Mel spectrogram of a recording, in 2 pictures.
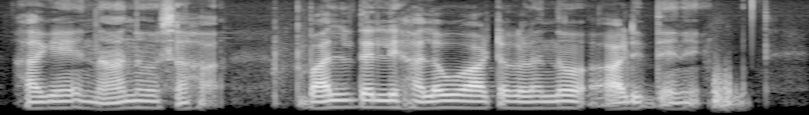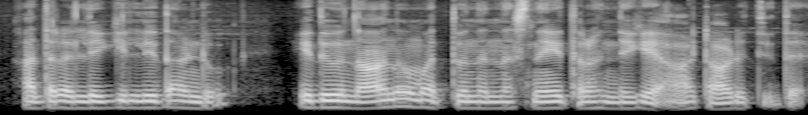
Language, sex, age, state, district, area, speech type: Kannada, male, 18-30, Karnataka, Davanagere, urban, spontaneous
